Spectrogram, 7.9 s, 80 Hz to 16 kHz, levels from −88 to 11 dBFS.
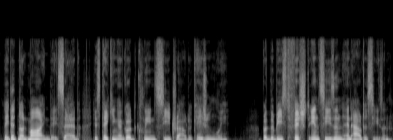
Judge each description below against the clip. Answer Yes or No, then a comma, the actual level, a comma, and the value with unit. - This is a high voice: No, low, 125 Hz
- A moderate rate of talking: Yes, average, 185 wpm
